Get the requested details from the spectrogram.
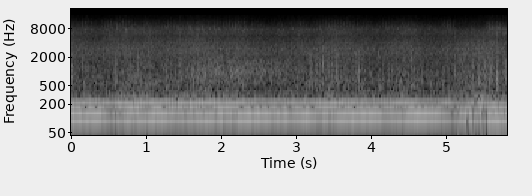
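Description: Tyres roll over a road and grass.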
